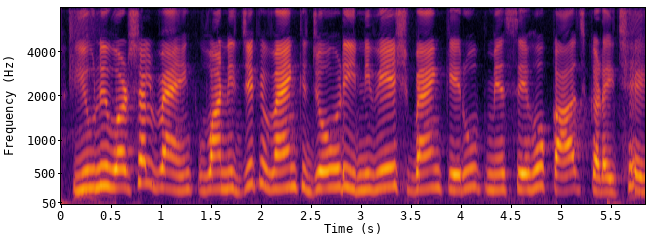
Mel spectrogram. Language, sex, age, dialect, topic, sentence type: Magahi, female, 25-30, Western, banking, statement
